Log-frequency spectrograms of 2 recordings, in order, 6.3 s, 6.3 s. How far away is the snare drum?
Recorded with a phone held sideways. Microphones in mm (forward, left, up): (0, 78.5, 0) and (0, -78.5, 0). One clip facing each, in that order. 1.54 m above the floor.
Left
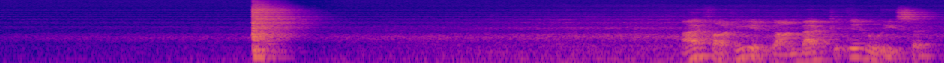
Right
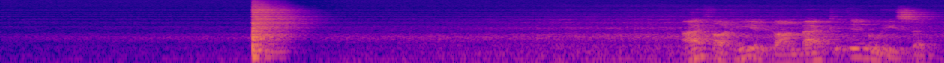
About 1.0 m.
